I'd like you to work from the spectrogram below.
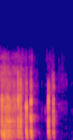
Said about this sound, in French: Oula, ça crépite de ton côté là. Euh, là, je t'entends à peine.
